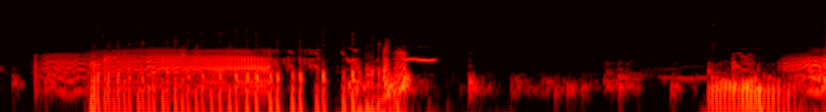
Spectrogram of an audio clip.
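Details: Girl's stomach growling: long, low gurgling rumbles with bubbling pops, then shorter bursts of gurgling; ordinary bowel sounds (borborygmi).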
